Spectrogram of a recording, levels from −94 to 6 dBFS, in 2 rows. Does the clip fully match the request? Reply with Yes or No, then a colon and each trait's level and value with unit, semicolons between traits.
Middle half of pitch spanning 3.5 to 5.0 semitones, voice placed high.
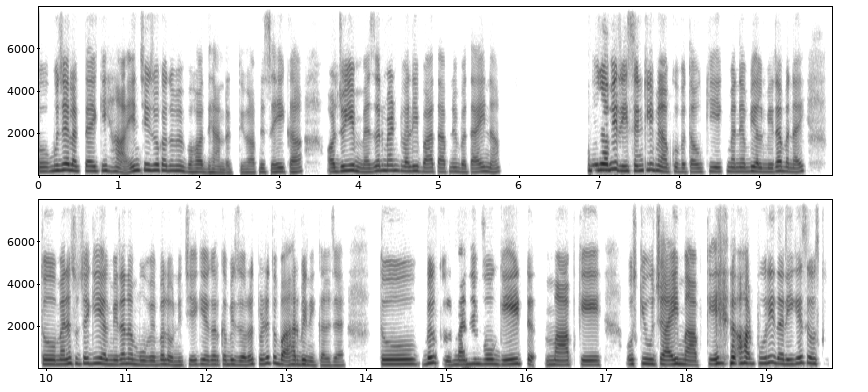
Yes: average, 3.9 semitones; high, 210 Hz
